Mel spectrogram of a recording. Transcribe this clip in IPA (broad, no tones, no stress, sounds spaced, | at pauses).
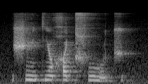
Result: ʃ ĩ tʲ ũ χ ə t͡ɕʰ u t͡ʃ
